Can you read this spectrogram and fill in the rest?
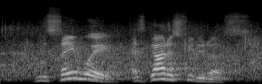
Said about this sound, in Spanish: Si lo creen un aplauso al Señor en esta mañana.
